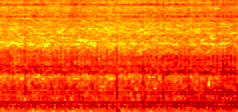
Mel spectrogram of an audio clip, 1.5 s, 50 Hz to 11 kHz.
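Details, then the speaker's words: New VX18 nitro engine in an RC car, second tank of break-in: high buzzy note running uneven and slightly ragged because the new engine is still tight, smoother than the first tank; normal break-in roughness. "Sebab enjin baru memang dia ketat lagi. Bunyi pun kita dengar tu tak smooth kan."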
